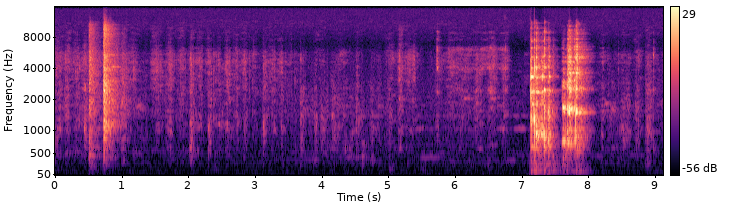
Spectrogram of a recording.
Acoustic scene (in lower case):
kitchen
